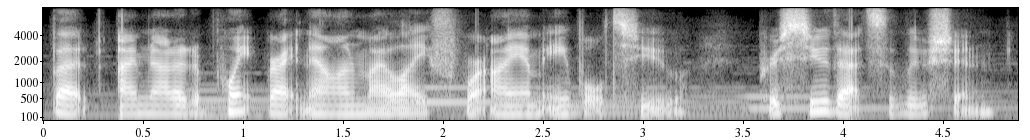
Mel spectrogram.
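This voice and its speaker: A young woman and college student, talking through a personal venting monologue in a reflective, halting, measured way. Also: on the low side, flat delivery, gravelly, over music. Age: young adult.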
